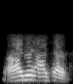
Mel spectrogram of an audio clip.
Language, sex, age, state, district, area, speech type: Nepali, male, 45-60, West Bengal, Darjeeling, rural, conversation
